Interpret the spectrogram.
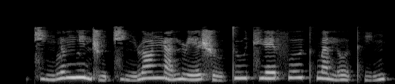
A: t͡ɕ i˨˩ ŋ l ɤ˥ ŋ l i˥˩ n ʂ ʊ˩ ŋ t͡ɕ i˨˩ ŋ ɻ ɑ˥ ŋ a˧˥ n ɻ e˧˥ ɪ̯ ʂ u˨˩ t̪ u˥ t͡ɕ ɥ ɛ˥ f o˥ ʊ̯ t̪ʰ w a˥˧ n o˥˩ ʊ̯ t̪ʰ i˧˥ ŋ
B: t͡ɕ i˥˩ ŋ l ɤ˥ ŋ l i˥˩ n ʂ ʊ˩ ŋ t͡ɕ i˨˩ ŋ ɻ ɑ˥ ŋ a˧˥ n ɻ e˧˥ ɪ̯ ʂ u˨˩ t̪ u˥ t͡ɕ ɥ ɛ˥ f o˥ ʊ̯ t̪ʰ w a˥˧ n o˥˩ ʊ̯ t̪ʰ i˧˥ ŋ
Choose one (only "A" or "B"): A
